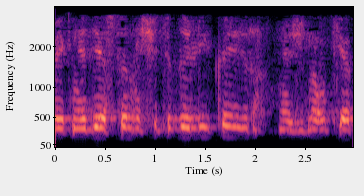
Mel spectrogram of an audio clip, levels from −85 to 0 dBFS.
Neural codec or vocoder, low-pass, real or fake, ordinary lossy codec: vocoder, 44.1 kHz, 128 mel bands every 512 samples, BigVGAN v2; 3.6 kHz; fake; MP3, 16 kbps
